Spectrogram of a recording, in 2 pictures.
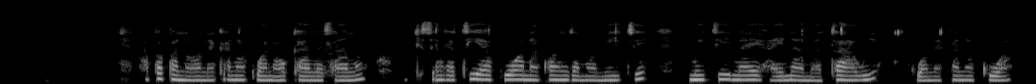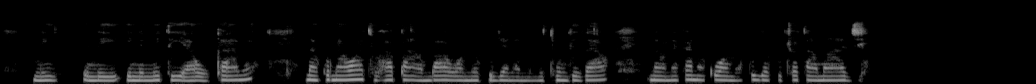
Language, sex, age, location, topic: Swahili, female, 18-24, Nakuru, health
